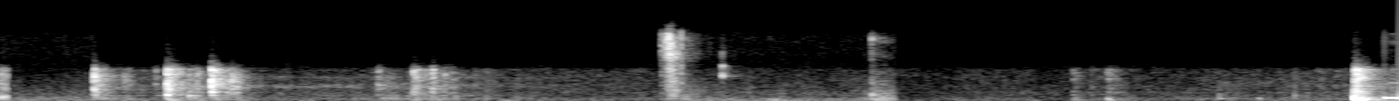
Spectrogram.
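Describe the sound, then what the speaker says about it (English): Someone types on a computer keyboard over a phone line during a remote board meeting, producing faint clusters of clicky keystrokes in irregular bursts with quiet gaps, ending with a louder thump. "one of our guests is typing and it's creating a lot of distraction"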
